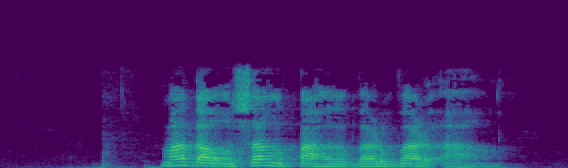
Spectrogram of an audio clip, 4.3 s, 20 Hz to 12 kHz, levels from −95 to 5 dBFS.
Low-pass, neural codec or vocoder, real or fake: 7.2 kHz; none; real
